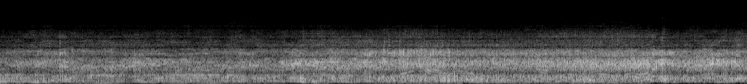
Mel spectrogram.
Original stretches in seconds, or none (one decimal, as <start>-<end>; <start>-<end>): 3.8-6.5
